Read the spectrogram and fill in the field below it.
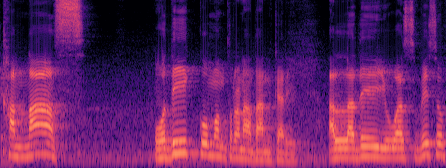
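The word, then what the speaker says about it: يُوَسْوِسُ: এটা উচ্চারণ করতে যায় আমাদের দেশের ম্যাক্সিমাম মানুষ ভুল করে, ইউ was Bisu, issue Bisu. আমাদের দেশের অনেক লোকেরা এটা সঠিকভাবে উচ্চারণ করতে পারে না। এটা কোরআনের কিন্তু খুব কঠিন একটা শব্দ, ইউ ওয়াস বিসু। তিনটা জিনিস এখানে, ইউ ওয়াস বিসু। এটার উচ্চারণ সঠিক না হলে ইসু বিসু হয়ে যাবে।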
